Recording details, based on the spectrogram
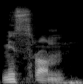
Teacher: তালব্য স এর উচ্চারণ সর মত উচ্চারিত হবে যেহেতু রফলা যুক্ত হয়েছে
